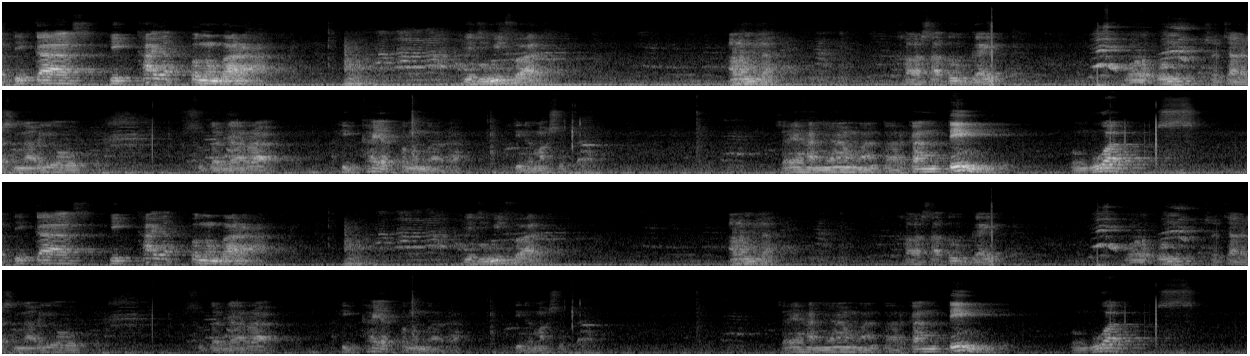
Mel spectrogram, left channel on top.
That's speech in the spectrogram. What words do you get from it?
Hikayat Pengembara Deddy Mizwar, alhamdulillah salah satu guide, walaupun secara skenario sutradara Hikayat Pengembara tidak masuk. Saya hanya mengantarkan tim pembuat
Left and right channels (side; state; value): right; quieter; 7.5 dB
